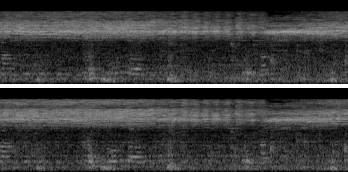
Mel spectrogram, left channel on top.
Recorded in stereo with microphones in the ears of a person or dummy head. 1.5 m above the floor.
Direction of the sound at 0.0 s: 45° right (ahead or behind).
